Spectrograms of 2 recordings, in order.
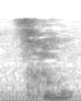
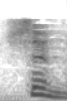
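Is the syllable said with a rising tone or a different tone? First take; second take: rising; different. First: The syllable is said with a rising tone. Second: The syllable is said without a rising tone. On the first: It is used as a verb. "当动词念成成，二声成" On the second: It is used as a noun meaning a vehicle. "如果当成名词的话呢，要念成这个甚"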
